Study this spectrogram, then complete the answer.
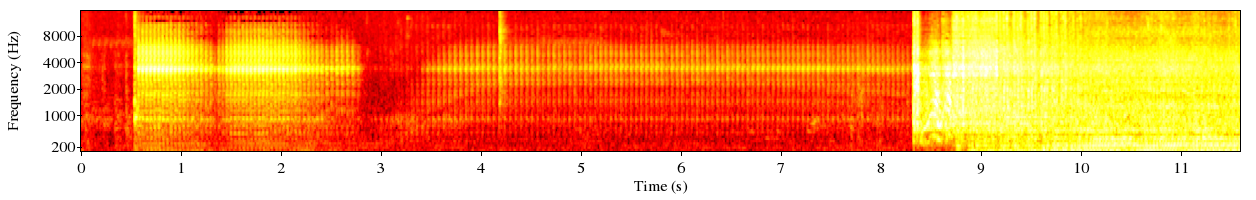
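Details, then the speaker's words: Renault 4L prototype endurance race car, first start after reassembly and rebuild: fuel pump and cranking, then the engine fires quickly and holds a loud, steady, healthy run; fuel pump and filter working, no leaks. "bon vous l'avez entendu ce moteur il fait quand même un bruit extraordinaire"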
